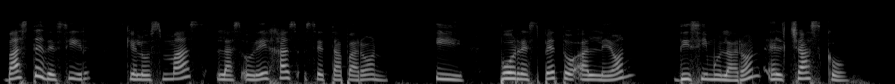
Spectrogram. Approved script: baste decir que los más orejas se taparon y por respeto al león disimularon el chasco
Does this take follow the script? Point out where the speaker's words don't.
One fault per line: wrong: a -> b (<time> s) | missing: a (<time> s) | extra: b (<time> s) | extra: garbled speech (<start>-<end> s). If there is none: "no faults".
extra: las (2.1 s)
